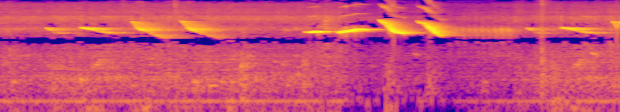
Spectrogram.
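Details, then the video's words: Rufous-collared sparrow singing to a female: falling whistled slurs, then a loud phrase of a long thin whistle and quick descending notes, ending with softer whistles. "Tico tico cantando muito na cara da fêmea"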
